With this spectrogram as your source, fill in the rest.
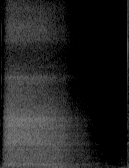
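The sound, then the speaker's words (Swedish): A single slow, deep breath, airy, swelling quickly then gradually fading away over a couple of seconds, with no talking around it, taken during a guided breathing exercise. “Och bara andas långa, djupa andetag.”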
